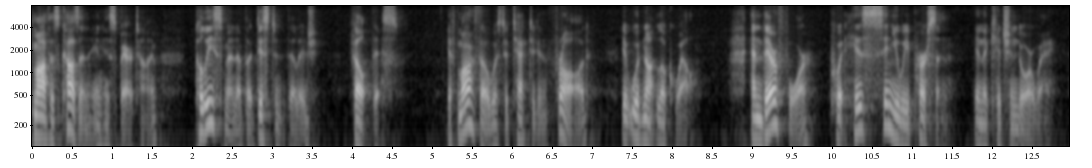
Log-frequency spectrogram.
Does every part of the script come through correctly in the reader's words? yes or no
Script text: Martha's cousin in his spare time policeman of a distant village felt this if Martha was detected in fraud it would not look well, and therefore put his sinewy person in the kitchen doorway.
yes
